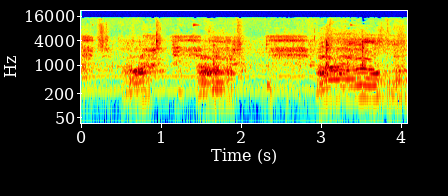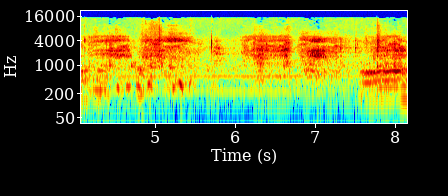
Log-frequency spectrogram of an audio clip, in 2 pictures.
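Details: Female Rottweiler crying indoors in frustration while trying to bite into an unbreakable 10-inch wiffle ball toy, recorded on a phone; short high whines and yelps in bursts, with chewing and plastic knocking and a steady electrical hum.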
